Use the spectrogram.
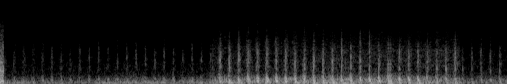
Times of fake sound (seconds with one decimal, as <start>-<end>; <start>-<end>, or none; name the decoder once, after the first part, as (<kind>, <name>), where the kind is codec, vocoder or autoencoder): none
